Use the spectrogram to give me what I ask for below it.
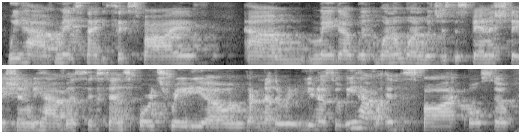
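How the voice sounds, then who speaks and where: South American woman, 30s, chatty radio host, lowish voice, echoey room. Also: normal speed. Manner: chatty, animated storyteller with many restarts. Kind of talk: casual interview chat.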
